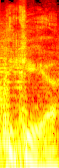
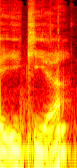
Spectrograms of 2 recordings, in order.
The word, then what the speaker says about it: IKEA: It's two different pronunciations. – It's regional. – Mm-hmm. – Well, I get if you're Swedish, you'd say IKEA.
